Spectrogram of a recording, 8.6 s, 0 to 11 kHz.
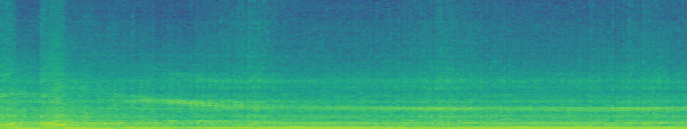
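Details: Mitsubishi Evo 8 four-cylinder being built for 800whp, restarted after coolant top-off; oil pressure, AFRs and fuel pressure all good: brief rev blip, then smooth even idle, no knocks or misses; normal idle.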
